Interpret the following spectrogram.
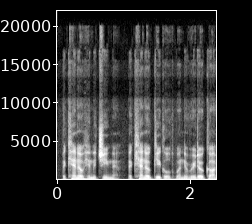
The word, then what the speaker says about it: Akeno Himejima: It's Akeno Himejima. Akeno giggled when Naruto got her name wrong.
